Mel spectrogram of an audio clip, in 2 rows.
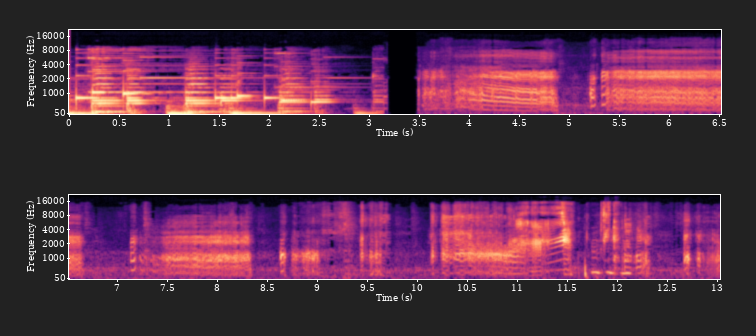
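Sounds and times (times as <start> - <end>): puppy whining and whimpering: 3.5 - 13.0.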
